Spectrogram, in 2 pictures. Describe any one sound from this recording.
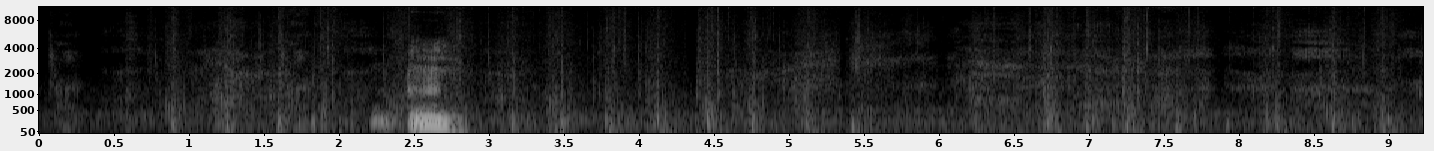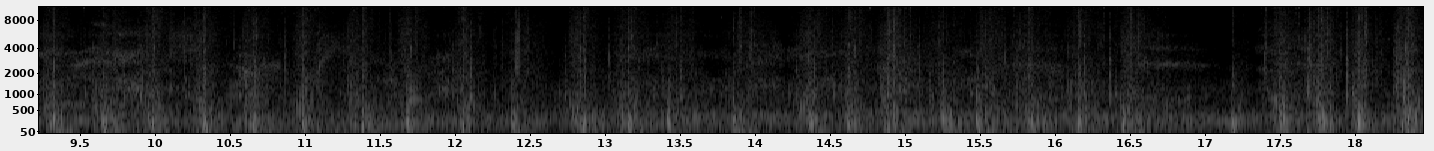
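Footsteps thud steadily on a hard floor and stairs.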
